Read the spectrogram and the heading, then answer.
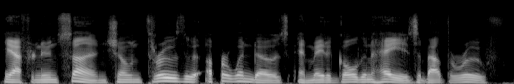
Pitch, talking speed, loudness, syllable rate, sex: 110 Hz, 185 wpm, -21 LUFS, 4.7 syllables/s, male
